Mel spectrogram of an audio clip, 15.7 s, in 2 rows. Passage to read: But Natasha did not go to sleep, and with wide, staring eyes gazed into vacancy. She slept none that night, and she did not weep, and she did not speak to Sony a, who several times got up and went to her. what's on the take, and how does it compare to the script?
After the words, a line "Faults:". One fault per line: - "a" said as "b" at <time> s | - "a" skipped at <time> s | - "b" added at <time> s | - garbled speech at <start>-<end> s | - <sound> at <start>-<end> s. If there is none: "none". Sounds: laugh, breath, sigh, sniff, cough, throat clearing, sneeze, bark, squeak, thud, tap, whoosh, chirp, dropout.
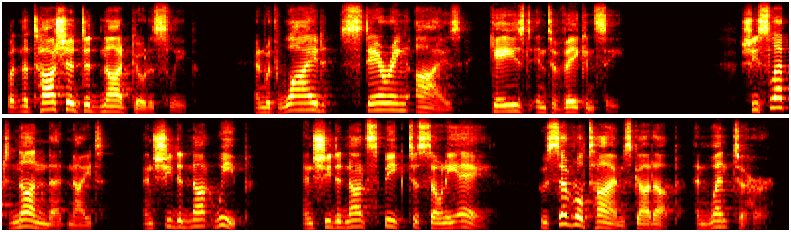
But Natasha did not go to sleep, and with wide, staring eyes gazed into vacancy. She slept none that night, and she did not weep, and she did not speak to Sony a, who several times got up and went to her.
Faults:
none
